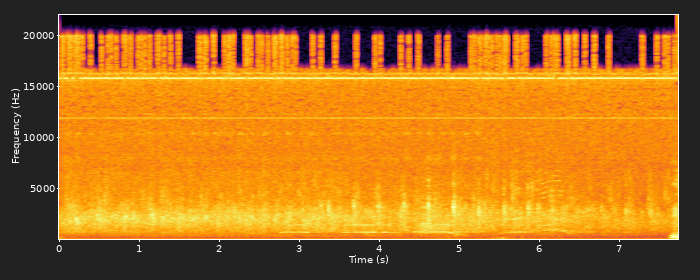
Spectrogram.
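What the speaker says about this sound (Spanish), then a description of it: "Dele un aplauso al Rey." A church congregation applauds during a sermon, with steady, moderately distant clapping that continues evenly throughout and a faint murmur of voices beneath it.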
